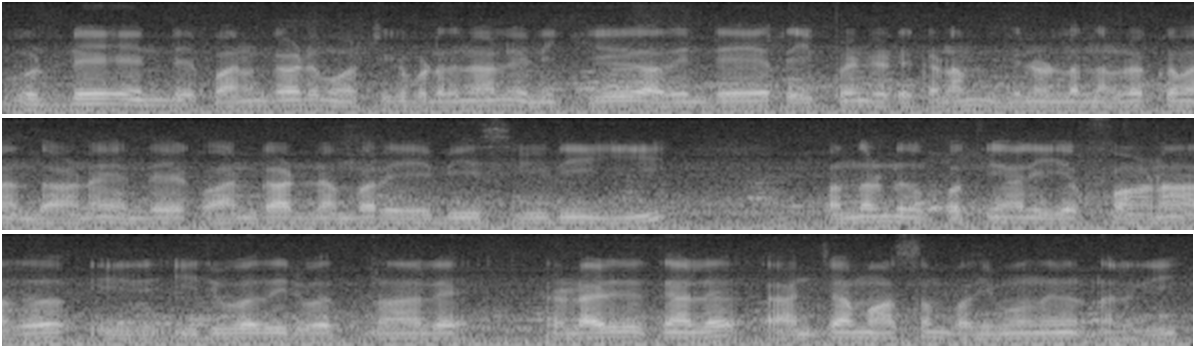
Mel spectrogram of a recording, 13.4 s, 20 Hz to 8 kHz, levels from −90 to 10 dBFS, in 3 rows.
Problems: constant background noise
